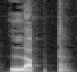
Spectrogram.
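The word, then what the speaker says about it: laughed: তারপর আসেন লাফ, লাফ LAUGH লাফ, লাফ শব্দ করে হাসা, লাফট লাফট অর্থাৎ ইডিতে ট উচ্চারিত হয়, লাফট লাফট।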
